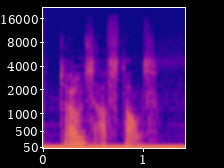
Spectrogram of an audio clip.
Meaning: abdication (from monarchic rule or reign)
- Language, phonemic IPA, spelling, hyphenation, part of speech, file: Dutch, /ˈtroːns.ɑfˌstɑnt/, troonsafstand, troons‧af‧stand, noun, Nl-troonsafstand.ogg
